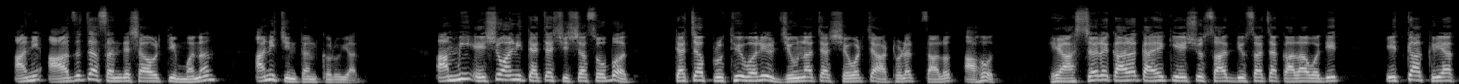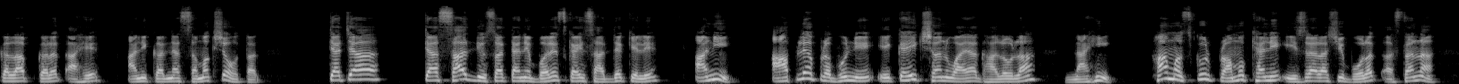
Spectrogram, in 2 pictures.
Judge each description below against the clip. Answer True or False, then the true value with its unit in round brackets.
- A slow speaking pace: True (120 wpm)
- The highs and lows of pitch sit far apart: False (4.6 semitones)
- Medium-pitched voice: True (165 Hz)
